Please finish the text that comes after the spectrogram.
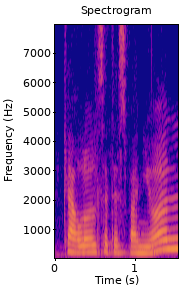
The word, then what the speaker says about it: espagnol: مونث « espagnole»، مذکر، تلفظ هر دو «espagnol» است. فقط مونث در انتها «e» دارد و «e» هیچ تاثیری در تلفظ ندارد . چرا برای مذکر، جایی که «e» نداریم و حرف آخر فقط «l» است، آیا هنوز «l» تلفظ می‌کنیم؟ چرا؟ چون «L» یکی از آن حروفی بود که اگر در انتهای کلمه می‌آمد، تلفظ می‌شد.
